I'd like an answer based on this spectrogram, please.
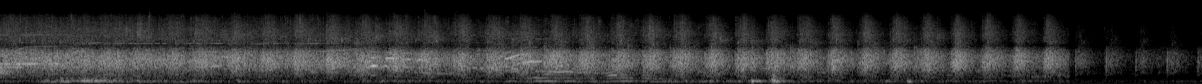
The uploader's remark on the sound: Live fra Jelling festival.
